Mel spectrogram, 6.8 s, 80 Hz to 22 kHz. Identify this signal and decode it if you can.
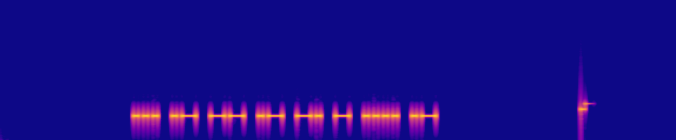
Morse code, heard as a keyed tone, about 25 wpm, 700 Hz. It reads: SAMANTHA
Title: USA Common Names - 25wpm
